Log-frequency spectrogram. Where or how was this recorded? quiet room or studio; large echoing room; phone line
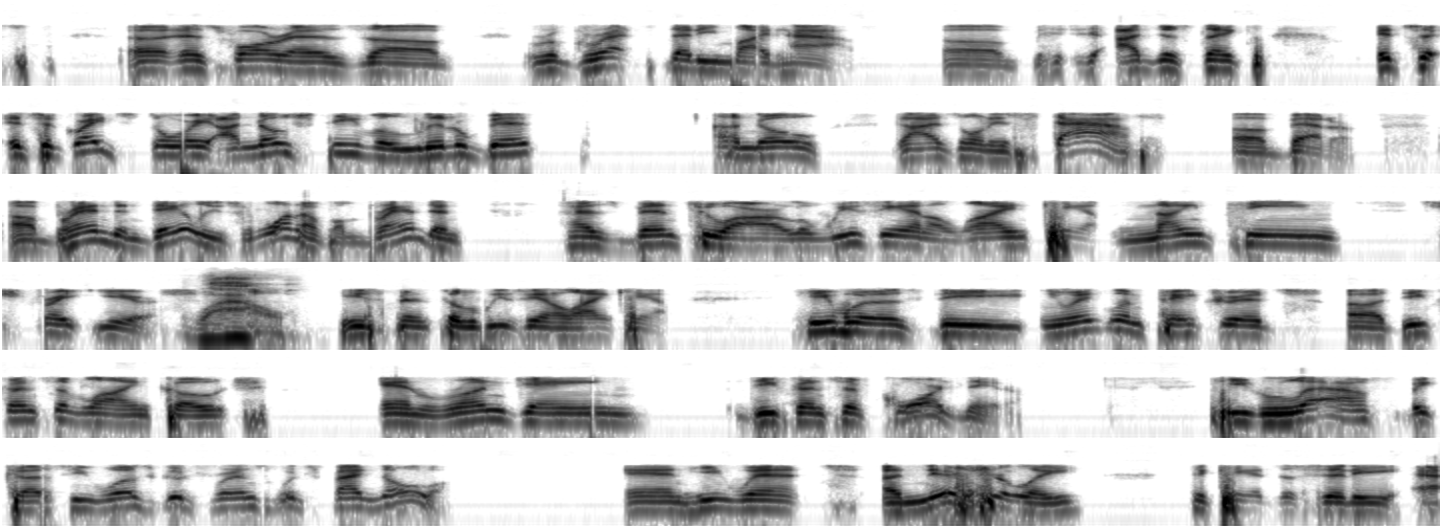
phone line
